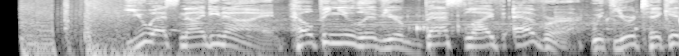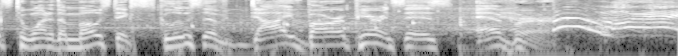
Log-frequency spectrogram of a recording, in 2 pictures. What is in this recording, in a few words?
canadian country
